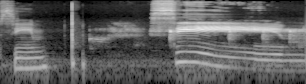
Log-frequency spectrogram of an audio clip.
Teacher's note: I have a really drawn out pronunciation of seem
